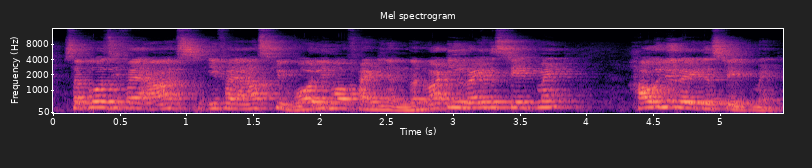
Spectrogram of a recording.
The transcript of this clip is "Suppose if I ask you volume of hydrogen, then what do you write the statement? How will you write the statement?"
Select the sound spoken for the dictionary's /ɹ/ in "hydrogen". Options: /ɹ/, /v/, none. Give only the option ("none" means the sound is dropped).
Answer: none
